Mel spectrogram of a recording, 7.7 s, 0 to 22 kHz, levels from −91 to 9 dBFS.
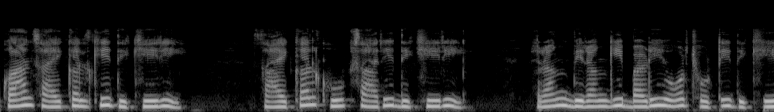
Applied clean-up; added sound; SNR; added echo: none; none; none; none.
